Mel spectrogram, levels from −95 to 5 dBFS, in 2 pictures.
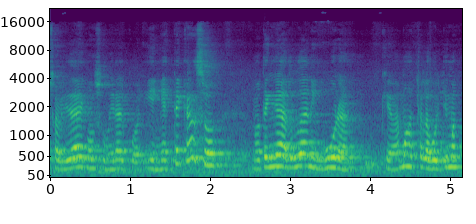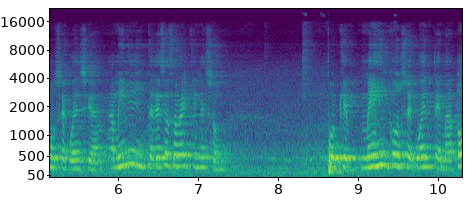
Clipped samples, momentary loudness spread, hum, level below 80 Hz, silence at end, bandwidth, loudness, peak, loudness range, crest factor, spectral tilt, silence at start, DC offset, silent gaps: under 0.1%; 17 LU; none; -44 dBFS; 0 s; 13.5 kHz; -17 LUFS; 0 dBFS; 3 LU; 16 dB; -7 dB/octave; 0 s; under 0.1%; none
